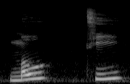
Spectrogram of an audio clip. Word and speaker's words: motivation: Motivation, motivation, motivation. Again, we have that I in between the T and the V that sounds like E, moti, and then we end with the sion sound at the end.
